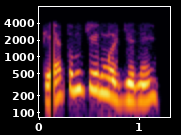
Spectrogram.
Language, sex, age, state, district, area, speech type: Goan Konkani, male, 60+, Goa, Quepem, rural, conversation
